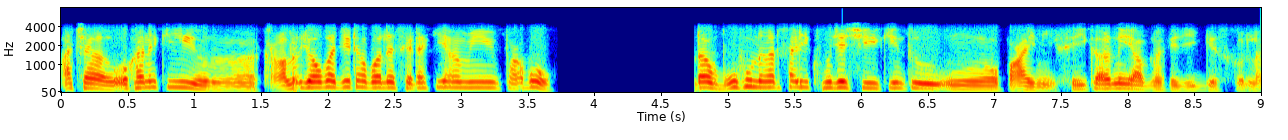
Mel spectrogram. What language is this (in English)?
Bangla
